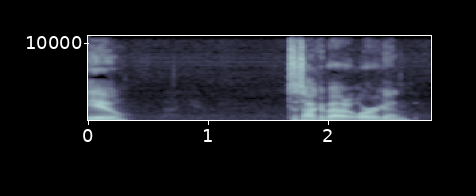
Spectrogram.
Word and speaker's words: Oregon: I reviewed Oregon and am I saying it right? I feel like there's multiple ways to say it. Nope, that's the right one.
